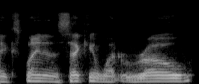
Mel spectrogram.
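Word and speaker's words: rho: It's a lowercase Greek letter called row. It's in English, you would write R-H-O, and you pronounce that row.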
